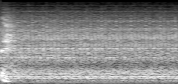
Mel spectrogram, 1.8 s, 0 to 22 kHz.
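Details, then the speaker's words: 2014 Kia Forte EX at idle with the drive belt removed, run briefly: steady high squeal persists, so not belt-driven; owner suspects a vacuum leak or loose hose, source unknown; engine squeal. "there's no belt yet it squeals bad what is that man what is that I can't let it run long because it doesn't have the belt on it but"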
